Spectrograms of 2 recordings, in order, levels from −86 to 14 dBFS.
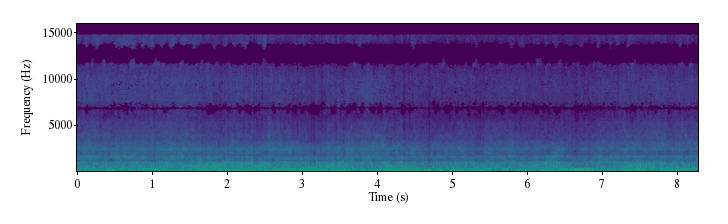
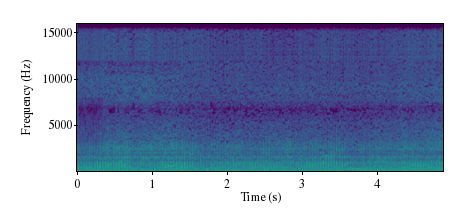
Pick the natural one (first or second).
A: second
